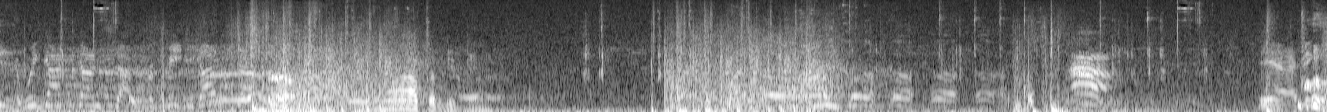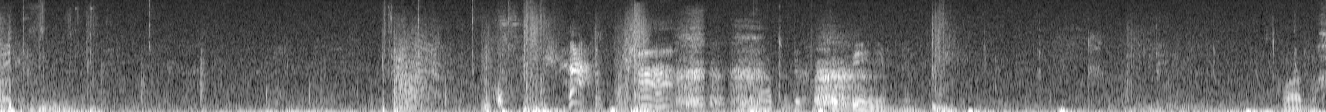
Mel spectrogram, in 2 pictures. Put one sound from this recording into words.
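Fists and bodies thud together in a short scuffle.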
